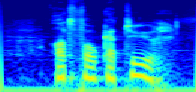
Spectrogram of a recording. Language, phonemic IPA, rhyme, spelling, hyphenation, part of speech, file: Dutch, /ˌɑt.foː.kaːˈtyːr/, -yːr, advocatuur, ad‧vo‧ca‧tuur, noun, Nl-advocatuur.ogg
- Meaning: the lawyer profession, bar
